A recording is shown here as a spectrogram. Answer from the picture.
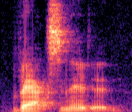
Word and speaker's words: vaccinate: verb get i got vaccinated or i was vaccinated as a verb use vaccinate vaccinate the c is a k sound and this c is an s sound vaccinate the past tense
